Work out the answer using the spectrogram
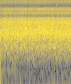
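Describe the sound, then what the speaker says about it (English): Rain pours in a survival crafting video game, a dense, steady hiss of falling drops on surfaces that stays loud and even throughout, with no talk. "now it's raining"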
